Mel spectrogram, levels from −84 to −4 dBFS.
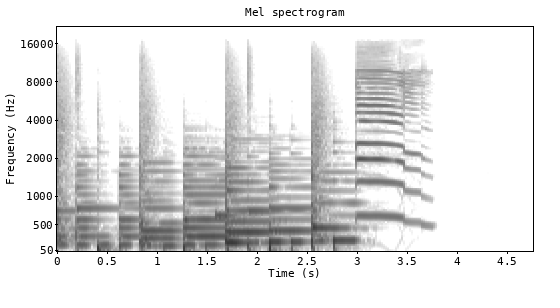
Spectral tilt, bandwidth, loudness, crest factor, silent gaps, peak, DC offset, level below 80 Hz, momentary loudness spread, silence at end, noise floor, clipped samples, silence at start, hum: -4.5 dB/octave; 17.5 kHz; -30 LUFS; 20 dB; none; -12 dBFS; under 0.1%; -46 dBFS; 8 LU; 1 s; -65 dBFS; under 0.1%; 0 s; none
